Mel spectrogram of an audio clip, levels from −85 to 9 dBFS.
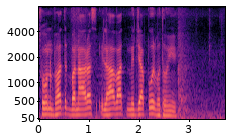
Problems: constant background noise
